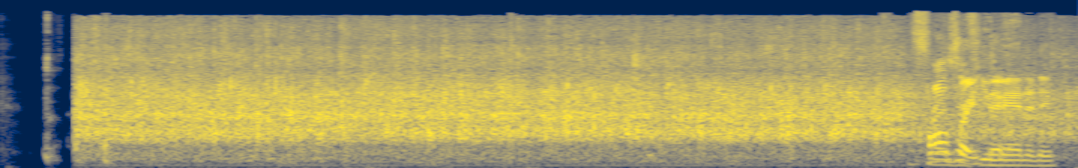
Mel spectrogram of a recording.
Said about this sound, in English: Pause right there. I know that all you heard there was applause, but if you're not watching this on video, Mike Pence had a nice little look on his face during the applause.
